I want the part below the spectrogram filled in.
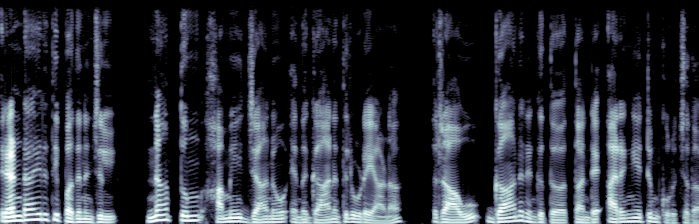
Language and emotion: Malayalam, neutral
